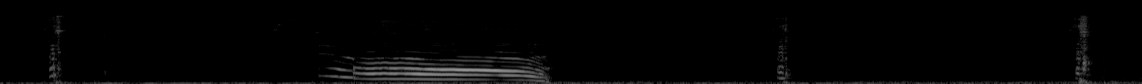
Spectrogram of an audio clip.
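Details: Basset Hound. A Basset Hound lets out a single full-throated howl, about two seconds long, steady at first before sliding down and cutting off. A few sharp knocks sound before and after it.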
